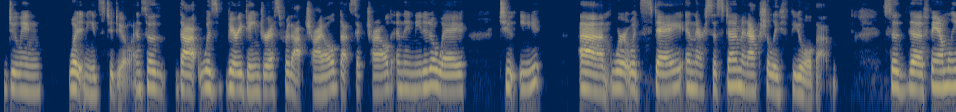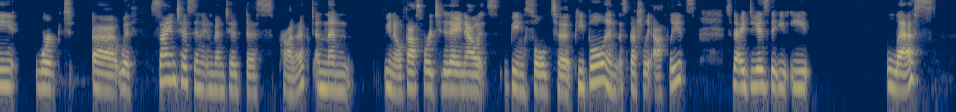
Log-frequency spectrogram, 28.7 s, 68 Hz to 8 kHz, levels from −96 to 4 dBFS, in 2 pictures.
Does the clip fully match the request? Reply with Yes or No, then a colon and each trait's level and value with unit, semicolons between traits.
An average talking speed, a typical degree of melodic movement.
Yes: average, 155 wpm; average, 3.1 semitones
